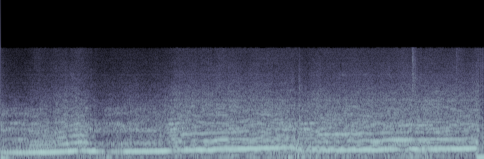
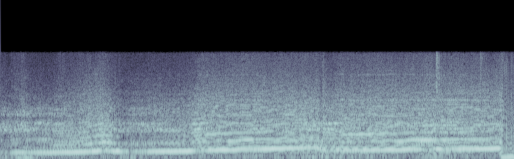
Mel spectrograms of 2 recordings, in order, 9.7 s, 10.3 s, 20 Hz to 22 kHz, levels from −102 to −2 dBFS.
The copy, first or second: first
